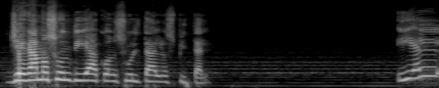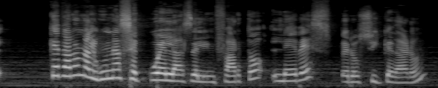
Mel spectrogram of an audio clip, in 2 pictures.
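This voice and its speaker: A woman's voice: high voice, animated, unhurried, long pauses, fairly bright tone, faint music behind. A middle-aged woman giving an earnest, heartfelt personal testimony at a church meeting.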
